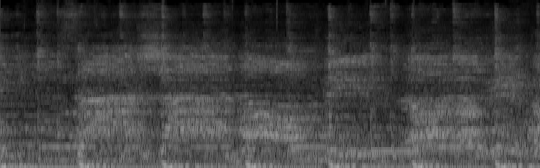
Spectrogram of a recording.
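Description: A song sung live over backing music with a steady kick-drum beat, about three beats every two seconds.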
